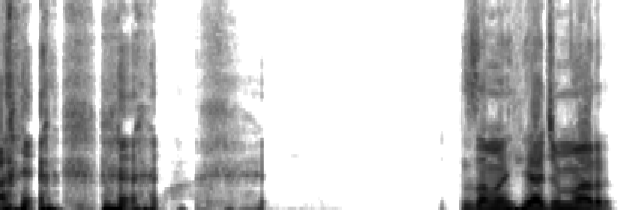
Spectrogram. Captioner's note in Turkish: kahkaha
